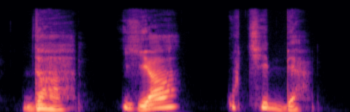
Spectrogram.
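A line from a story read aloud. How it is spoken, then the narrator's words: Slow repetition. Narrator (Russian): медленно повторила Мария Федоровна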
